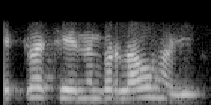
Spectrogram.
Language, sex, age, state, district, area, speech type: Punjabi, female, 45-60, Punjab, Firozpur, rural, conversation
